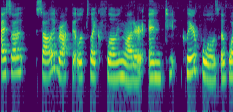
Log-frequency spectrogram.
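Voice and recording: In a natural voice with ordinary pitch variation, someone reads aloud against a quiet background.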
